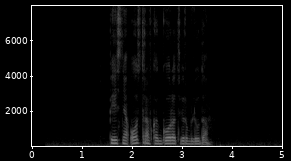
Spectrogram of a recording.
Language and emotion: Russian, neutral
